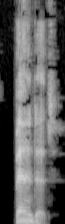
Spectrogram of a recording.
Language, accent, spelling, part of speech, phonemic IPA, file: English, Australia, bandit, noun / verb, /ˈbændɪt/, En-au-bandit.ogg
- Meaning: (noun) 1. One who robs others in a lawless area, especially as part of a group 2. An outlaw 3. One who cheats others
